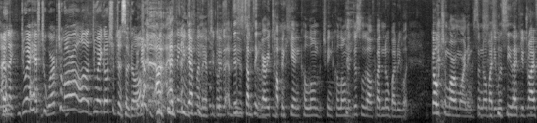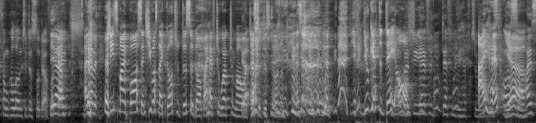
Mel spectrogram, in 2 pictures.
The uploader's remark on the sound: This Electronic Beats Podcast takes a different trajectory to our usual hosted format and this time we offer a panel talk discussion from the Equal eSports Festival at Digital X in Cologne.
